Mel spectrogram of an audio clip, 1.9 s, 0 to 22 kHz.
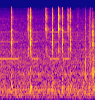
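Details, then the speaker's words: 2016 Cadillac SRX AC system relay bench-tested with a 12–14 V power supply: sharp, clean clicks about ten in two seconds, relay switching properly. The actual fault was a corroded AC pressure switch connector. "all right i can hear clicking so i'm gonna do the same thing the other one"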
